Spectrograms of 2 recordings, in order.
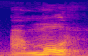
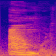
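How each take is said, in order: First: Amor as a-MOR, second syllable strong; correct last-syllable stress. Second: Amor misstressed as A-mor; quick AH-mor, the rejected stress; wrong first-syllable stress. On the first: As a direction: punch and stretch the MOR of amor. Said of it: "tô falando amor". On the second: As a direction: put the weight on the A of amor. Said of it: "não tô falando amor". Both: Shown as a demonstration.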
